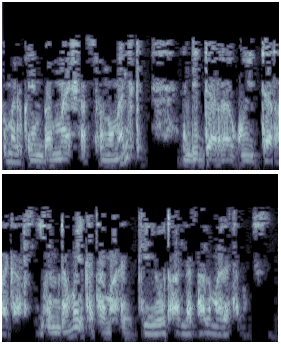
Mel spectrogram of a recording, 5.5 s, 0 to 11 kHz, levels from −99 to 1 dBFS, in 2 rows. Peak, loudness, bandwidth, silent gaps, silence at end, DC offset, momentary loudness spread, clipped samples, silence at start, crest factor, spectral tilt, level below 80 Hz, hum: -6 dBFS; -26 LUFS; 5.8 kHz; none; 0.1 s; under 0.1%; 6 LU; under 0.1%; 0 s; 20 dB; -7 dB/octave; -82 dBFS; none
